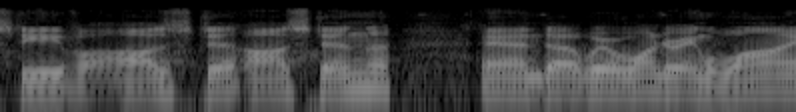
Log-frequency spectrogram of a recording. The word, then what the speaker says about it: Steve Austin: The name of the one horse is pronounced Steve Austin.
